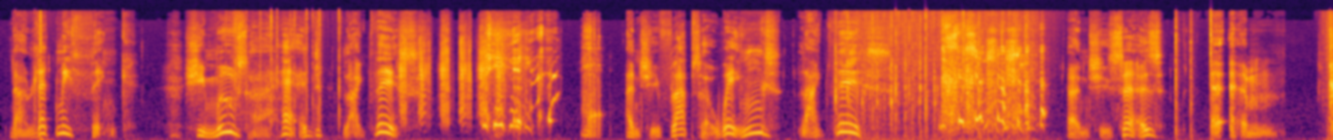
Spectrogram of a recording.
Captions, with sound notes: Now, let me think. She moves her head, like this. -(BOTH LAUGH) -(OINKS) And she flaps her wings like this. -(BOTH LAUGH) -And she says, ahem,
